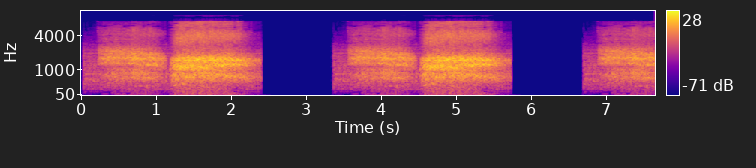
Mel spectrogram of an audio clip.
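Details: Acted, looped snoring of a sleeping character: loud, repeating in-and-out sleep breaths with a hiss, about 18 a minute, separated by silent gaps.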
